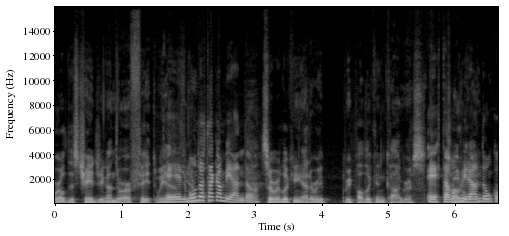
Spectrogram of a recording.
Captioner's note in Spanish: Hablando ingl\s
